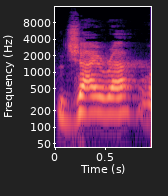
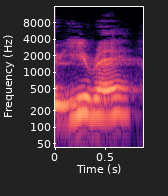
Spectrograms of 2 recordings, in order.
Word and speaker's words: Jireh: Yahweh Jireh, or it's pronounced in Hebrew, Yireh, the Lord who provides.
